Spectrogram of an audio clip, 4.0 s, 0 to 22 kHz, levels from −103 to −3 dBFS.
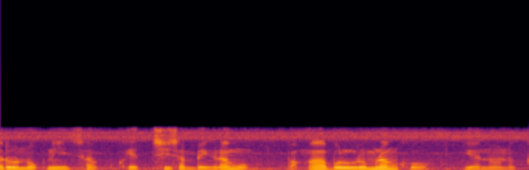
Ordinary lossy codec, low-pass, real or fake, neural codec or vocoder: none; 5.4 kHz; real; none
